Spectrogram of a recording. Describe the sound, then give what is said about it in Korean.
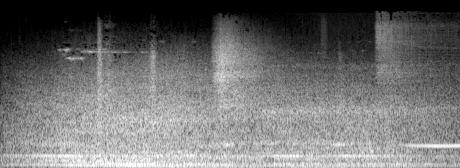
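The last bus of the day stops at a bus stop and idles with a low engine rumble, punctuated by sharp hissing bursts of air brakes releasing, and a faint tonal whine rising near the end, with no talking. “버스 정류장엔 오늘의 마지막 버스가 섰다.”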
